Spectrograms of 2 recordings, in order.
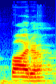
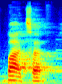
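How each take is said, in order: First: An American accent with the t like a d. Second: A British accent with a clear t sound. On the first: "In American, we pronounce it as butter" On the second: "in British, we pronounce it normally, keeping the ta sound original"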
